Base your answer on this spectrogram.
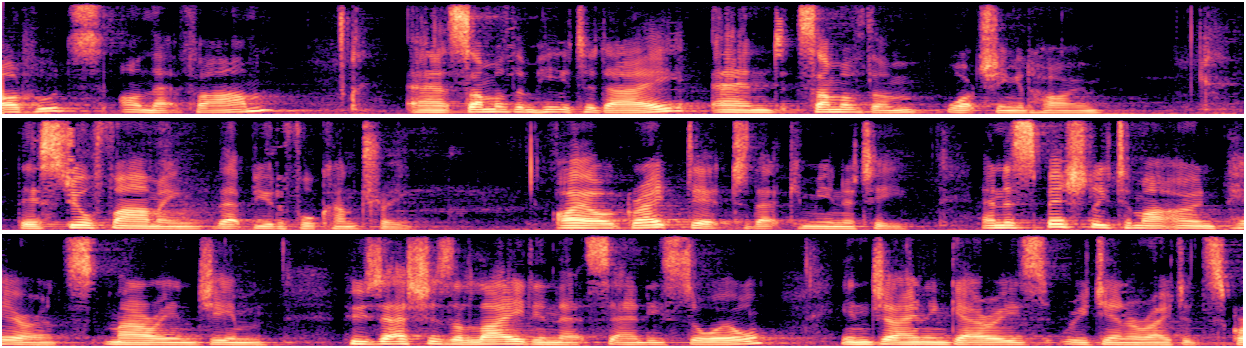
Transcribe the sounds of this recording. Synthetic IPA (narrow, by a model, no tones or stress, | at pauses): lˠd̚hʊdz̥ə̃n̩ðɨtfɑɹm | sʌ̃mʌvðə̃mɦiɹɾɨdeɪɨ̃nsʌ̃mʌvðə̃mwɑt͡ʃɪ̃ŋɨt̚ɦõʊ̃m | ðə˞stɪlˠfɑɹmɪ̃ŋðɨt̚b̥jʉɾɨfl̩ˠkʰʌ̃nt͡ʃɹ̥i | ʔaɪəəɡɹeɪt̚d̥ɛtʰɨðɨt̚kʰmjʉnɨɾiɨ̃nɨspɛʃl̩ˠiɾɨmaɪʔõʊ̃npʰɛɹɨ̃ntsmɑɹiɨ̃nd͡ʒɪ̃m | hʉzæʃɨzə˞leɪɾɨ̃nðɨtsæ̃ndisɔɪlˠɨ̃nd͡ʒẽɪ̃nɨ̃nɡæɹizɹid͡ʒɛnə˞eɪɾɨd̥skɹ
